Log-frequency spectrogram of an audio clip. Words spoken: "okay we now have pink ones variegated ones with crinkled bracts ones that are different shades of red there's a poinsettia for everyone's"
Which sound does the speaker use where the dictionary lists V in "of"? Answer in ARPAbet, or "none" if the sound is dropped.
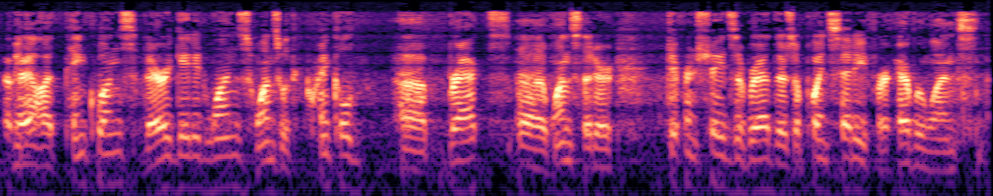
V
